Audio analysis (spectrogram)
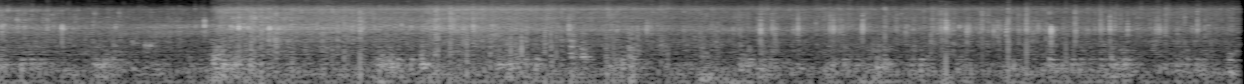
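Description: Small-cut potato pieces fry in hot oil, a loud steady sizzle that swells after the potatoes go in and crackles continuously without talk.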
